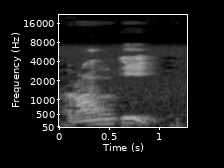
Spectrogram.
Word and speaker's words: 容易: उसके बाद है नंबर 11 रोंग ई। RONG सेकंड टोन है, रोंग ई।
